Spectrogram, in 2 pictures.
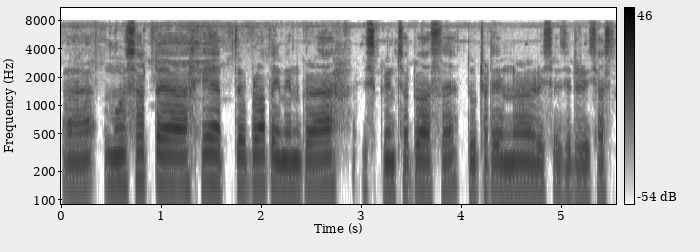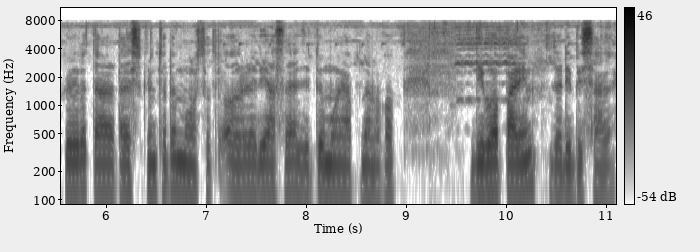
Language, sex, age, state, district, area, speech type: Assamese, male, 18-30, Assam, Golaghat, urban, spontaneous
